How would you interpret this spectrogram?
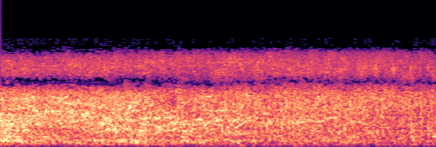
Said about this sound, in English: To live to see the day Berle gets applause on this program. It must have been a recording someone sneaked in.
